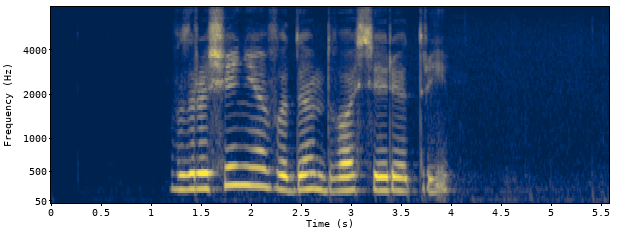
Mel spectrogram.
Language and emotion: Russian, neutral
